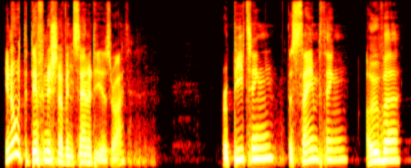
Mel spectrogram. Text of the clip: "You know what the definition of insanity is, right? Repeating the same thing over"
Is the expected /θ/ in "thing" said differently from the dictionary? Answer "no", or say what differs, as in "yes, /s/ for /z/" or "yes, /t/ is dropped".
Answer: no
